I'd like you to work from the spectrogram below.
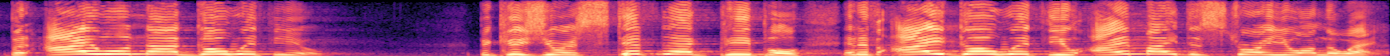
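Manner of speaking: God warning Moses he will not go with him; God refusing. Acted. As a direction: thunder it as God turning away. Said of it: "But watch what he says".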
